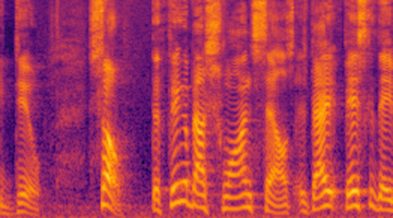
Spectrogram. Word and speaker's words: Schwann: so that's actually pronounced Schwann cells this is actually sounds like a V but because we're in America we're going to use the W sound to call them Schwann cells but let's go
